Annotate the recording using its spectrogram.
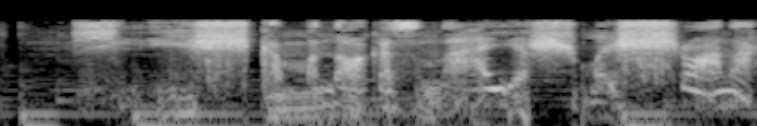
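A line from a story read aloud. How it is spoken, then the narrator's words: Hissed. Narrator (Russian): прошипел он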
